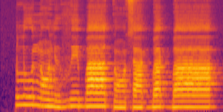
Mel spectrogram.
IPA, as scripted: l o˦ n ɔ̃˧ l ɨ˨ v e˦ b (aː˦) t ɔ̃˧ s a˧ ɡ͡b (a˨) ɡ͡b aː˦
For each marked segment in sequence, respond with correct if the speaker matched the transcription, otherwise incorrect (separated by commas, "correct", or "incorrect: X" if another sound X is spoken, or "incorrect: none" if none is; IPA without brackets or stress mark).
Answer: correct, incorrect: a˦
